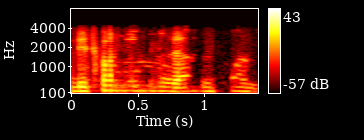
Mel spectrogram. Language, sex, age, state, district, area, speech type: Telugu, male, 18-30, Telangana, Hyderabad, urban, conversation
